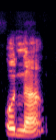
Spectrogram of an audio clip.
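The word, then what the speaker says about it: Onnaing: Toyota Europe TME a construit à la fin du siècle passé une usine à Onin. Onin c'est ça s'écrit O N A I N G.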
